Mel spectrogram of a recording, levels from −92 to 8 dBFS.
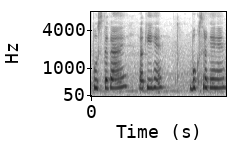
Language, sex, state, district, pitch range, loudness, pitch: Hindi, female, Bihar, Saran, 300-315 Hz, -17 LUFS, 305 Hz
